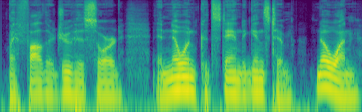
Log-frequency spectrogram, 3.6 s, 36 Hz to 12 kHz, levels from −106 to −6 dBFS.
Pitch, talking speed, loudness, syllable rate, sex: 90 Hz, 215 wpm, -17 LUFS, 6.1 syllables/s, male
